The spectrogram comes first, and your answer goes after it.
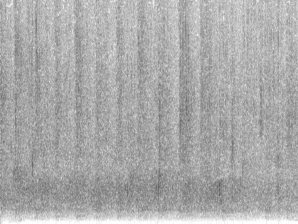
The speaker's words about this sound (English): If you love Jesus, let me hear your hands this morning.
